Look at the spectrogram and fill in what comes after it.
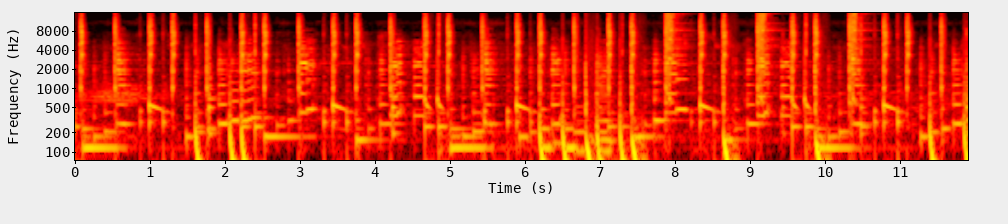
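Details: Plucked guitar music with a steady bass line and strummed chords, and no animal sounds.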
